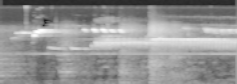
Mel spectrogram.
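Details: Canary singing around mating with its female: short high whistles and a rising slur, then a loud, buzzy, steady trill lasting about a second.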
